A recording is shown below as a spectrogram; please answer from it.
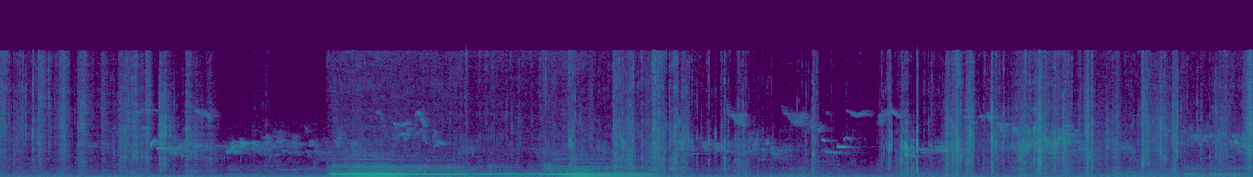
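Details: Bees feeding on wood anemones in spring sunshine in a wood in County Kilkenny, Ireland; a loud, deep, even buzz swells twice as an insect passes close, amid soft rustling, distant birds and crackling twigs.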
